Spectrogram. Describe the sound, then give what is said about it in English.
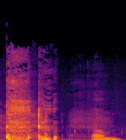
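A person coughing during allergy season: two harsh, loud coughs in quick succession, followed by a brief voiced sound. “you have to give me a minute to cough here”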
